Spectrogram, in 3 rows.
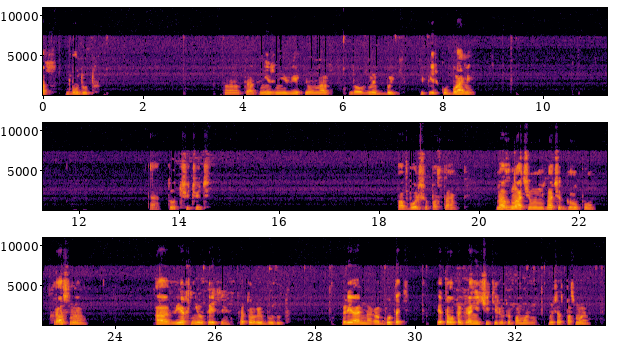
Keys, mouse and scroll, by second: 0.3 shift+click, 1.4-3.0 middle drag, 3.7-6.1 middle drag, 7.1 shift+click, 7.7 shift+click, 8.4 shift+click, 9.1 shift+click, 10.8 click, 13.3-18.4 drag, 22.7 click, 25.8 shift+click, 26.3 shift+click, 27.2 shift+click, 27.8 shift+click, 28.7 middle click, 32.2 shift+click, 33.6 shift+click.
